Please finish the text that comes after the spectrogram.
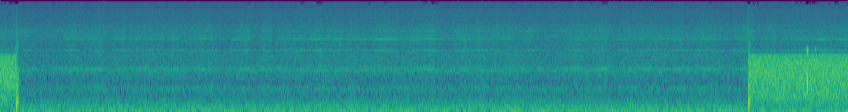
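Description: Steady roar of a Harrier jet in flight heard from inside the cockpit, a constant engine drone with brief radio static clicks near the start and end.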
